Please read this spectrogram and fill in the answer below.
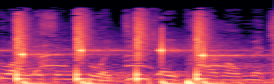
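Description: Hip hop beat with sharp, regular drum hits about every half second and a low voice running under it.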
